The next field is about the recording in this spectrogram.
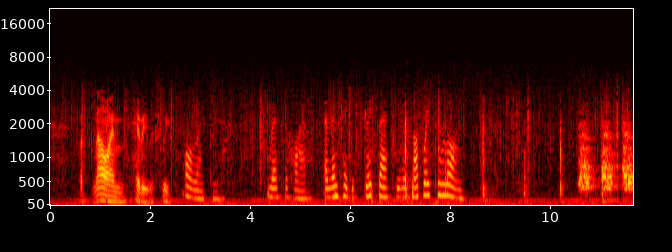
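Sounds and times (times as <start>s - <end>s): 
speech: 0.6s - 3.7s, 4.4s - 8.4s
dog barking: 10.6s - 11.6s.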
